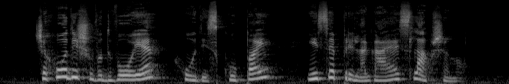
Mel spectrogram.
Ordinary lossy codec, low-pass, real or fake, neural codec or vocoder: none; none; fake; vocoder, 44.1 kHz, 128 mel bands every 512 samples, BigVGAN v2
